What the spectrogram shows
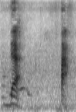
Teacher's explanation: Nah, jadi kalau orang yang terbiasa mengucapkan ta itu keluar, maka rasakan seperti pengucapan da, karena tempat keluarnya sama di ujung lidah dengan pangkal gigi seri atas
